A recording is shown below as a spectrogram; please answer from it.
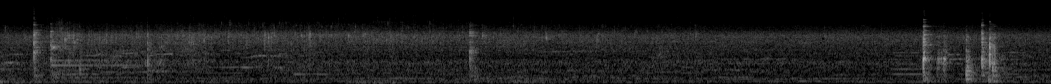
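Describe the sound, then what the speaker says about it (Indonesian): Leftover mie ayam noodles deep-frying in hot oil until crispy give a steady, dense sizzle and crackle that fills the whole stretch, with a few sharp clinks of utensils against the pan near the end. "Langsung kita masukkan minyak ya teman-teman. Ini digoreng sampai benar-benar garing ya."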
